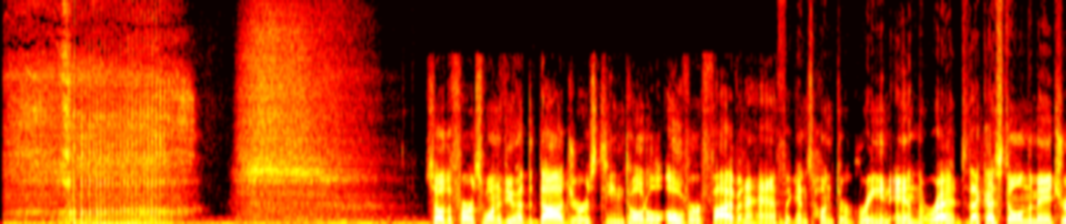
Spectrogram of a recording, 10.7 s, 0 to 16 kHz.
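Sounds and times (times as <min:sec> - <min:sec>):
loud snoring: 0:00.0 - 0:02.0
speech: 0:04.3 - 0:10.6.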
